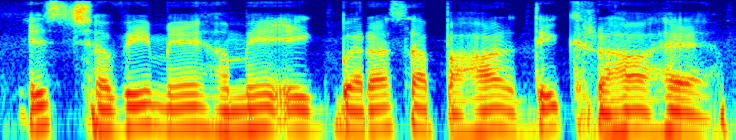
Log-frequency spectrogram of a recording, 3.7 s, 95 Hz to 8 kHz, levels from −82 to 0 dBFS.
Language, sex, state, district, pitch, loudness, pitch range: Hindi, male, Assam, Kamrup Metropolitan, 125 Hz, -15 LUFS, 120-135 Hz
